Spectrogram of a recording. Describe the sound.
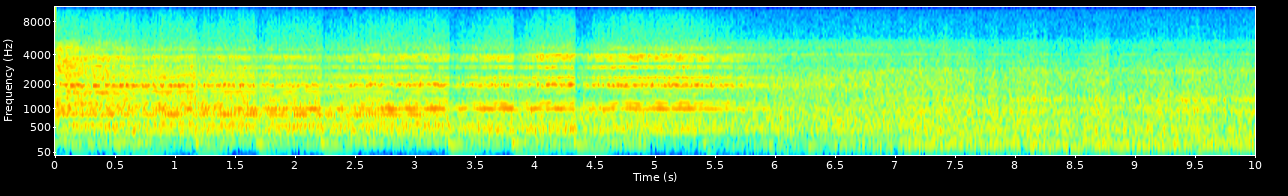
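Aircraft engine hum as the plane comes in to land: a loud, steady, throbbing drone that holds without pause for the whole stretch, thick with low rumble and layered steady tones.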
